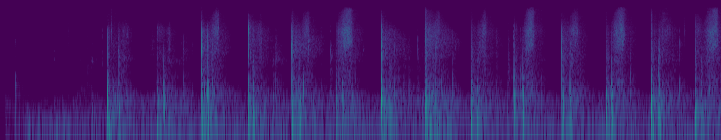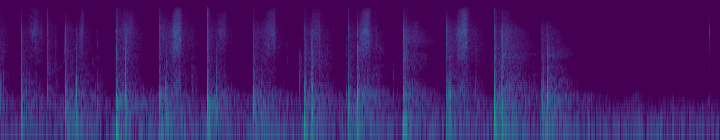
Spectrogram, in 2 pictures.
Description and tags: Footsteps - sneakers on concrete (walking)
Footsteps indoors on a concrete floor
concrete, indoors, walk, sneakers, walking, steps, Footsteps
